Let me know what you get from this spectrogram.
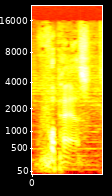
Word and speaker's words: Whoop-Ass: I pronounced the H. Whoop-Ass.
